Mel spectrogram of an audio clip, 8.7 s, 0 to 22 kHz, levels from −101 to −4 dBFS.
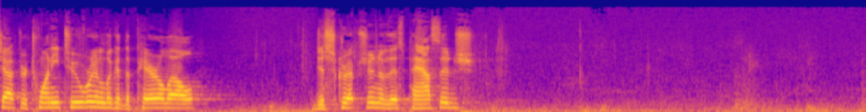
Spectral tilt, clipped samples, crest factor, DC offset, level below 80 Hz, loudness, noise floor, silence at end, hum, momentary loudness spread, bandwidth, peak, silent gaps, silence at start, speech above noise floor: -4.5 dB/octave; under 0.1%; 16 dB; under 0.1%; -40 dBFS; -16 LUFS; -41 dBFS; 0 s; none; 24 LU; 16.5 kHz; -2 dBFS; none; 0 s; 25 dB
